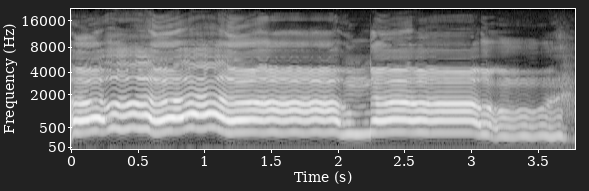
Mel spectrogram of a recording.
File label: Female vocals and robo-vox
